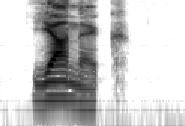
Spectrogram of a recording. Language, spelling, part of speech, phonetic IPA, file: Polish, Janek, proper noun / noun, [ˈjãnɛk], Pl-Janek.ogg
